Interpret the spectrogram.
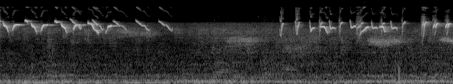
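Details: High-pitched olive-backed sunbird song played as bird-attracting lure: fast strings of thin, downslurred twittering notes, a short near-silent gap, then another rapid twittering phrase.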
